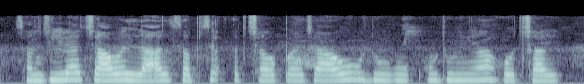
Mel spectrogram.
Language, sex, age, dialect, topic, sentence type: Magahi, female, 18-24, Northeastern/Surjapuri, agriculture, question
